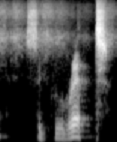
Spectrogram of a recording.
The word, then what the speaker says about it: cigarette: It can also fall upon the last syllable, as you find here in guarantee and cigarette.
